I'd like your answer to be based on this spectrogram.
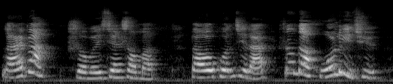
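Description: A woman's voice: very high voice, animated, normal speed, fairly bright tone. A woman voicing a brave, earnest wooden puppet boy who pleads for a friend.

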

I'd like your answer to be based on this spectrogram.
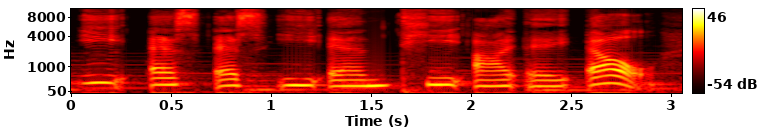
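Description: A woman's voice: medium pitch, takes it slowly. A woman co-hosting an English lesson podcast in a bilingual, scripted teaching chat, explaining each word and spelling it out letter by letter. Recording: soft music behind.

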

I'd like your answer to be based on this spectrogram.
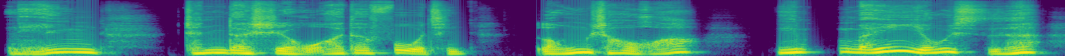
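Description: A man's voice: sing-song, normal speed, warm tone, husky, dry recording, studio quality. A man voicing an astonished young man who is overwhelmed on meeting his lost father. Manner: astonished, high-pitched exclamations. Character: young man from Taiwan, stunned and emotional son.

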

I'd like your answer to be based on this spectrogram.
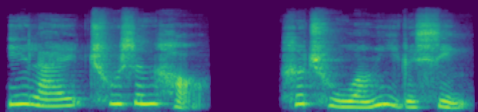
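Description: A woman narrating a written story as an audio host, in a playful, chatty manner with lively asides. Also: a little high, slow pace.

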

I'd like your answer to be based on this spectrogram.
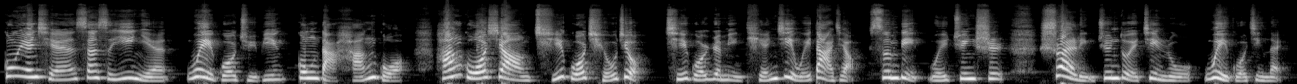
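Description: A woman's voice: fairly high pitch, big pitch swings, a little slow, hardly any pauses. Woman teacher reading a lesson aloud.

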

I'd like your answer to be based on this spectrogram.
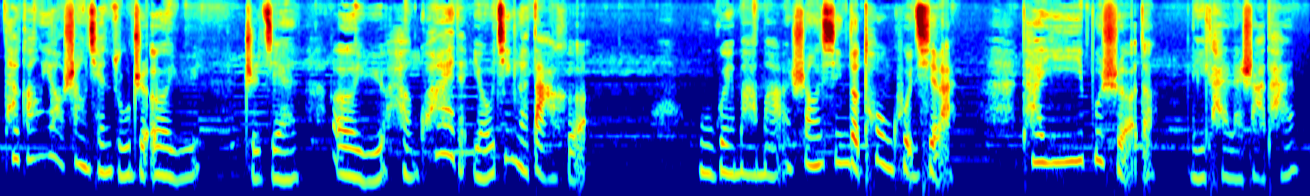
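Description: A woman narrating a children's bedtime story in a soft, expressive way, sometimes dropping to a hush. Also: mid-range voice, measured pace. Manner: soft, expressive, often hushed. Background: faint music.

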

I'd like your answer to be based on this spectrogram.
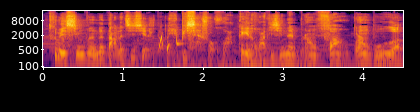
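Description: A man's voice: fairly high pitch, fast talker. A man with a Northeastern Chinese Mandarin accent hosting a casual comedy talk show, playful and boastful, often breaking into laughter as he talks. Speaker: comedy show host and online broadcaster. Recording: voice over prominent background music. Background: music.

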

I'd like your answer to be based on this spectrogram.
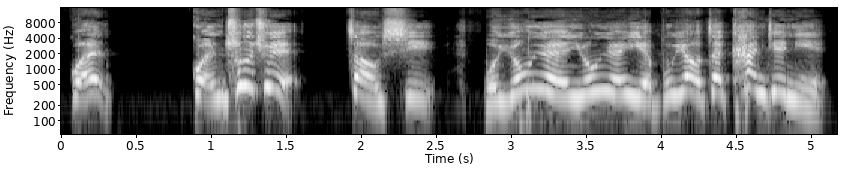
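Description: A woman's voice: high voice, lively intonation, unhurried, no echo, voice pushed up. A woman voicing an adult daughter who screams in frantic despair in a hospital room. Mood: screaming.

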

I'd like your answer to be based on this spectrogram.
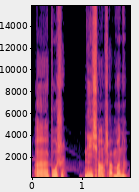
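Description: A man's voice: mid-range voice, huge pitch swings, normal speed, a little mellow, husky, no echo, faint music behind. Guy voicing a flustered baffled man, kinda fed up, dry close sound. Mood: exasperated. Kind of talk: storybook narration.

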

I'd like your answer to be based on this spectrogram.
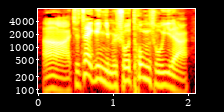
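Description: A man's voice: medium pitch, big pitch swings, fairly quick, loud music behind the voice. A man telling funny childhood stories in a playful, teasing comic monologue. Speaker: comedian storyteller.

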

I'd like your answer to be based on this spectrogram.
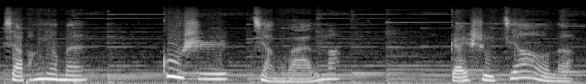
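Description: A woman gently introducing and closing a children's bedtime story, speaking softly. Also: medium pitch, very animated, takes it slowly. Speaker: bedtime story show presenter. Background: tinkling music.

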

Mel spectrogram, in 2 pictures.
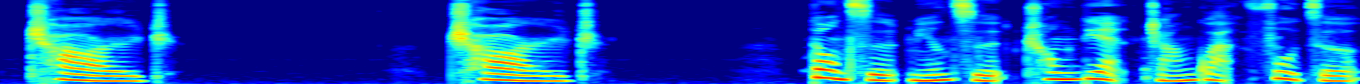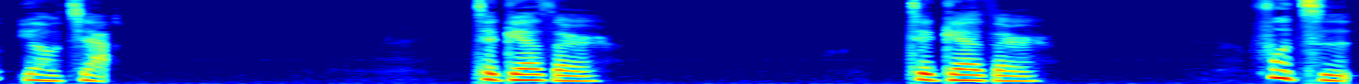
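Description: Very slow, deliberate woman reading vocabulary. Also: mid-range voice, a little mellow, no echo, studio quality. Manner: measured, repeats each word twice then gives meanings. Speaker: English vocabulary teacher.

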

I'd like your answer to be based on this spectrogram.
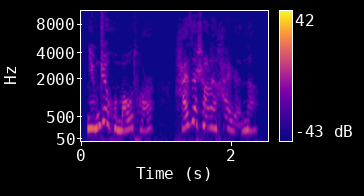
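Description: A brash monkey king hero, as a woman storyteller voices him, snapping out orders in a brisk, direct way. The voice stays near the teller's own, fairly high. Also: expressive.

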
